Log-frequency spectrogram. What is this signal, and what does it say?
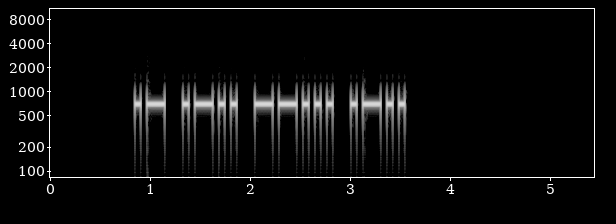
Morse code, heard as a keyed tone, about 20 wpm, 700 Hz. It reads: AL7L
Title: USA Call Signs - 4 Characters - Repeated 3x - 20wpm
